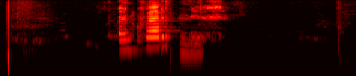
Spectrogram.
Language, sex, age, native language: Icelandic, male, 8, Icelandic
